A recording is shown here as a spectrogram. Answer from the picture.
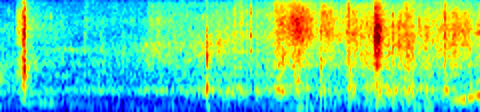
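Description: Faint rustling and light clicks of a plastic-bagged Lego set being handled among packing peanuts: a click at the start, a near-quiet second, then scattered rustles with a sharper click near the end.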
